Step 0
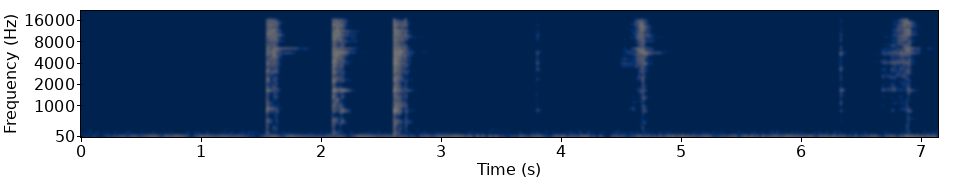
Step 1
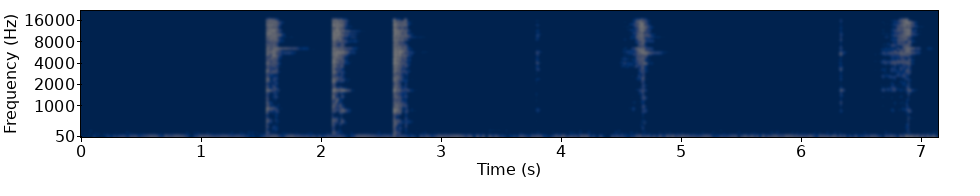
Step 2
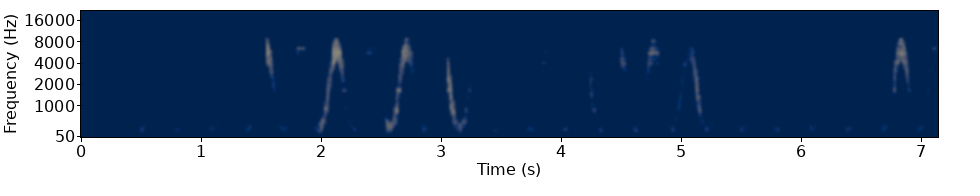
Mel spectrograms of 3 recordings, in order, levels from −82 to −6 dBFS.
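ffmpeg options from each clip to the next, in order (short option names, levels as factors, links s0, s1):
-af "highshelf=f=7000:g=5.5,volume=0.668"
-filter_complex "[0:a]asoftclip=type=tanh:threshold=0.0211,acrossover=split=3000[s0][s1];[s0]adelay=450[s2];[s2][s1]amix=inputs=2:normalize=0,afftfilt=real='re*between(b*sr/1024,300*pow(6200/300,0.5+0.5*sin(2*PI*3.4*pts/sr))/1.41,300*pow(6200/300,0.5+0.5*sin(2*PI*3.4*pts/sr))*1.41)':imag='im*between(b*sr/1024,300*pow(6200/300,0.5+0.5*sin(2*PI*3.4*pts/sr))/1.41,300*pow(6200/300,0.5+0.5*sin(2*PI*3.4*pts/sr))*1.41)':win_size=1024:overlap=0.75,volume=5.62"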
